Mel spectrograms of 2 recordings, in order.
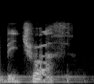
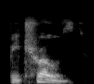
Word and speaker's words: betrothed: Um, it's pronounced betro with a soft with a soft th instead of betroth. betrothed.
